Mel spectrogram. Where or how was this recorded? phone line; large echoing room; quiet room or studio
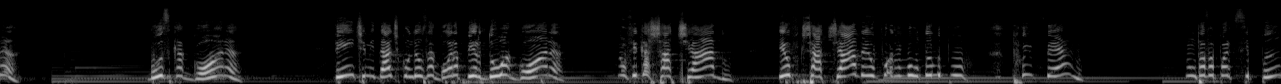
large echoing room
